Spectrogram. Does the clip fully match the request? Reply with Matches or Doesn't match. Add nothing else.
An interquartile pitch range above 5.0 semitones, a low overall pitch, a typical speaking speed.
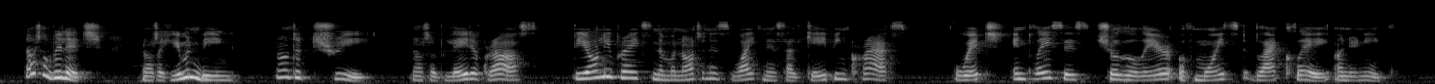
Doesn't match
